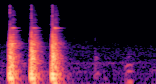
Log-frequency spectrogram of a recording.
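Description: Pestle pounding in a stone mortar: three sharp strikes about a third of a second apart, then it stops, leaving only a couple of faint knocks.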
